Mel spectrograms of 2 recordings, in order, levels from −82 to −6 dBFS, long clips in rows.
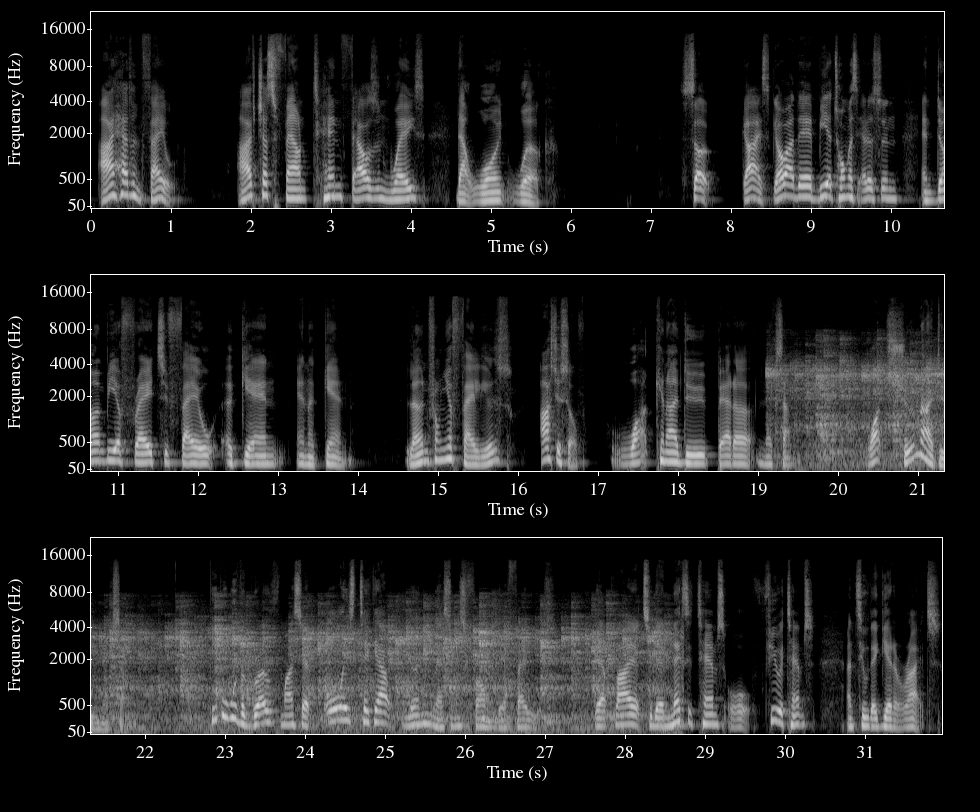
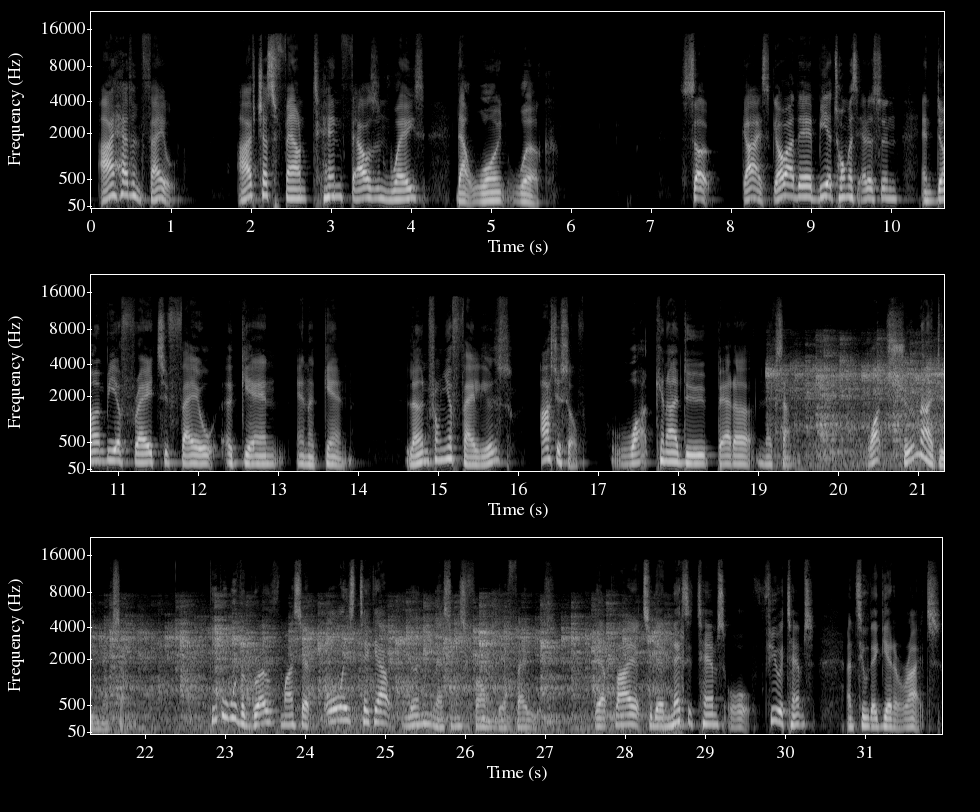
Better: neither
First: keyboard typing; loud; from 19 to 29 s; peak level with the speech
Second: keyboard typing; loud; from 19 to 29 s; peak level with the speech

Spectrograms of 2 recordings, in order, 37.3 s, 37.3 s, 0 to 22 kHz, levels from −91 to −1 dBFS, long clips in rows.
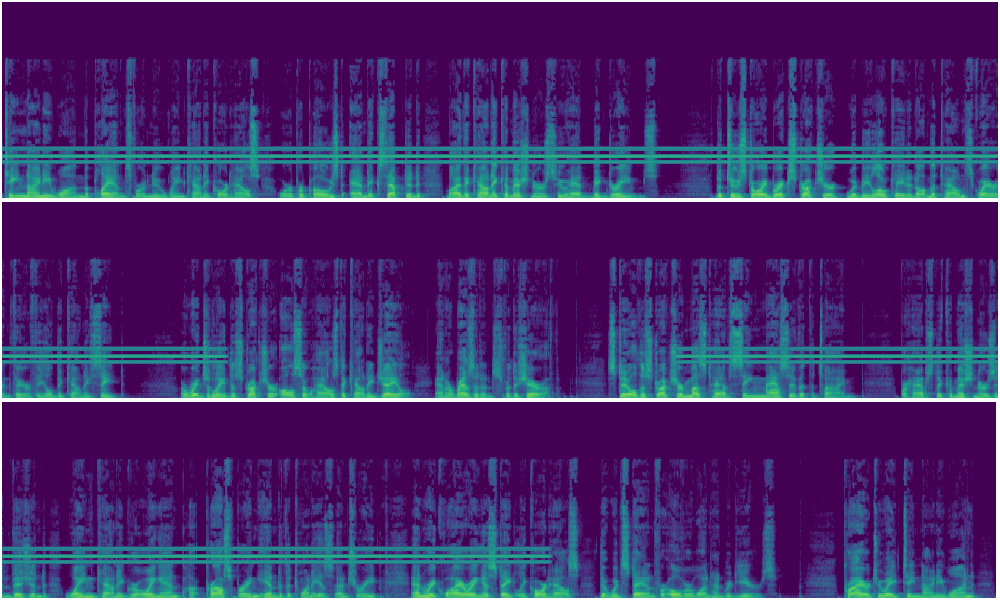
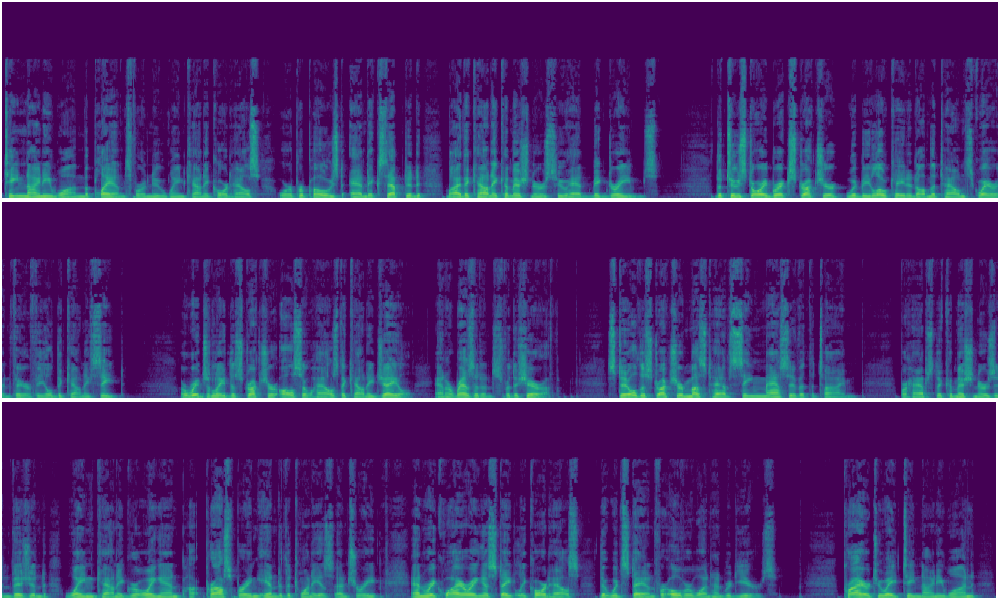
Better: second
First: high-pitched whine; loud; until 15 s and from 21 to 32 s; 5 kHz, 7 dB below the speech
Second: none

